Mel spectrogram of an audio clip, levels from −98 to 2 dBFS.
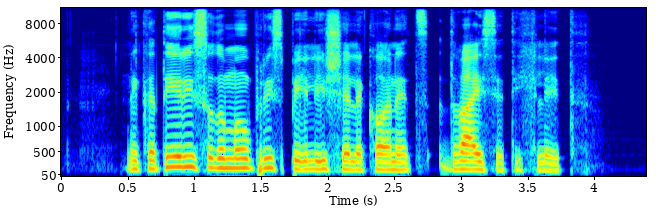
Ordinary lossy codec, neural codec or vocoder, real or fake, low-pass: none; none; real; none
